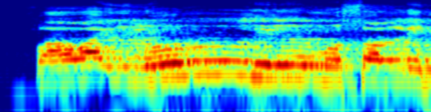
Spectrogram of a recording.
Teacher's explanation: ini ada tanwin ketemu dengan huruf lam. Tanwinnya hilang, melebur ke huruf berikutnya, sehingga bukan dibaca fawailun tapi fawailul. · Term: idgham bila ghunah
